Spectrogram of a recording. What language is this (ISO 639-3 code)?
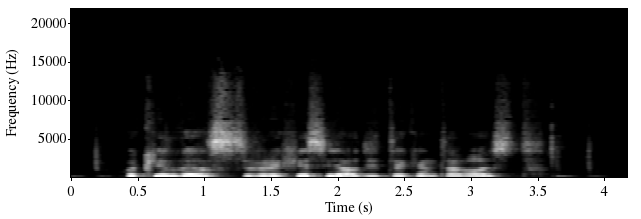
kab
